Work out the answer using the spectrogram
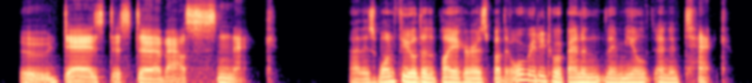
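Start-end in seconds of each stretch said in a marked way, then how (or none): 0.2-2.8 very slow, rasping wolf growl. Narrating the wolf pack leader speaking to the heroes, raspy growling voice. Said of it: "the leader growls in a raspy voice".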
